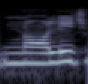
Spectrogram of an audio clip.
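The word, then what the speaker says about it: knowledge: नॉलेज में आप देख रहे हैं नो अलग होता है, लीज अलग होता है, इसलिए यहाँ पर भी हम देख रहे हैं इसमें के साइलेंट है और इसमें डी साइलेंट है।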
